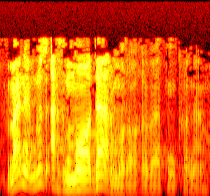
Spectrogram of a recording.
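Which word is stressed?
مادر. The stress falls on the word for mother.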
